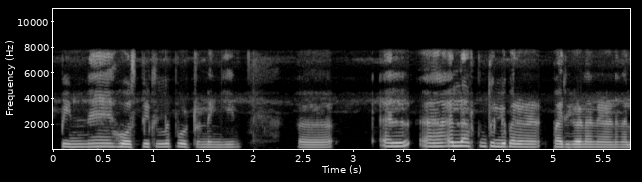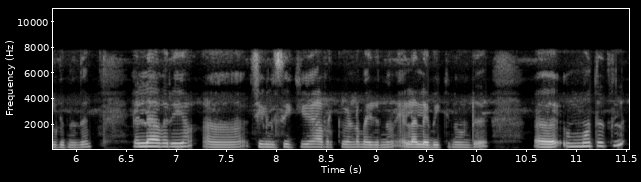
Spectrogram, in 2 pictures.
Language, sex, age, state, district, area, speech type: Malayalam, female, 18-30, Kerala, Wayanad, rural, spontaneous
